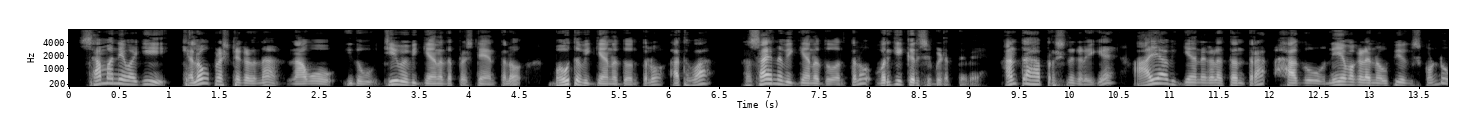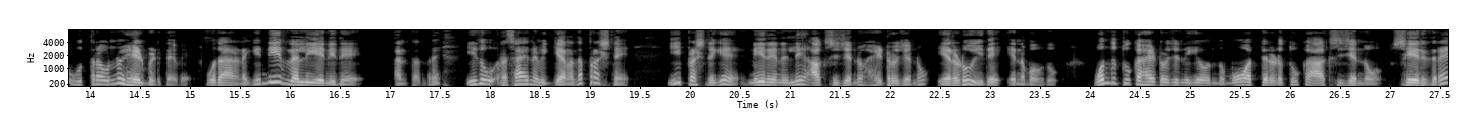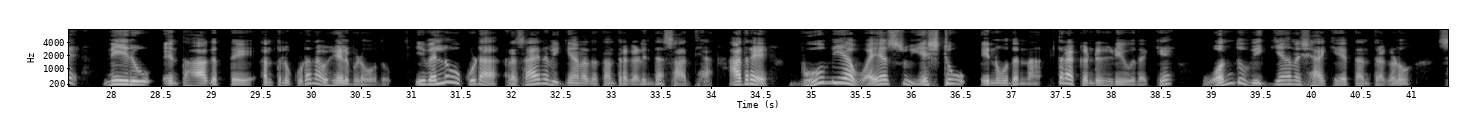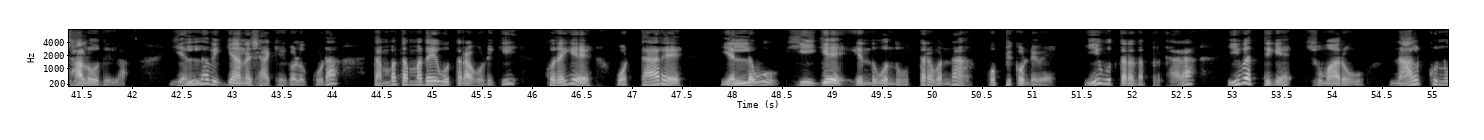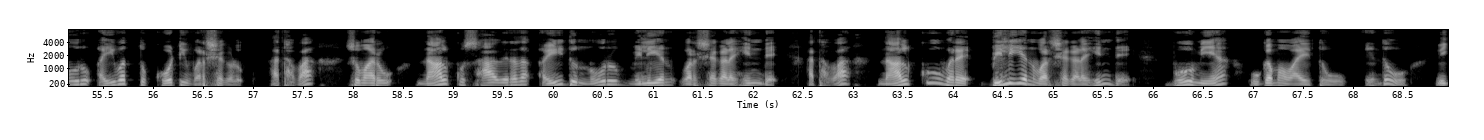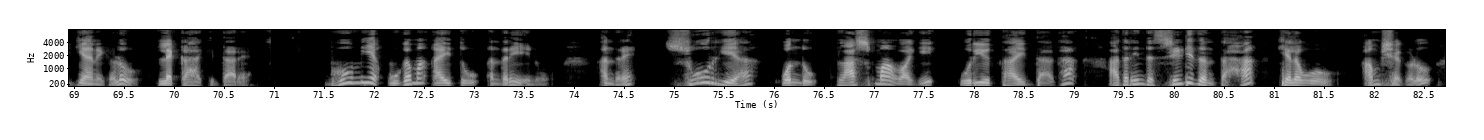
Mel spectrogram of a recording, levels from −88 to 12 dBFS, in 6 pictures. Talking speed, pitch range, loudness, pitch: 100 wpm, 125-205 Hz, -23 LUFS, 150 Hz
